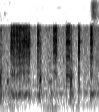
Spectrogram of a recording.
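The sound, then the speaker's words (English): A printer whirs and clatters while printing an outline: one long mechanical buzz, then a series of shorter rhythmic bursts as the print head moves back and forth, with no voices. “Printing the outline now.”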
